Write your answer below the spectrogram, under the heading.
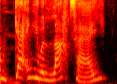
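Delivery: pushy, overbearing tone. Speaker retells her past self offering a coffee to a man she just met: mock-aggressive. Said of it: "like really aggressively".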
